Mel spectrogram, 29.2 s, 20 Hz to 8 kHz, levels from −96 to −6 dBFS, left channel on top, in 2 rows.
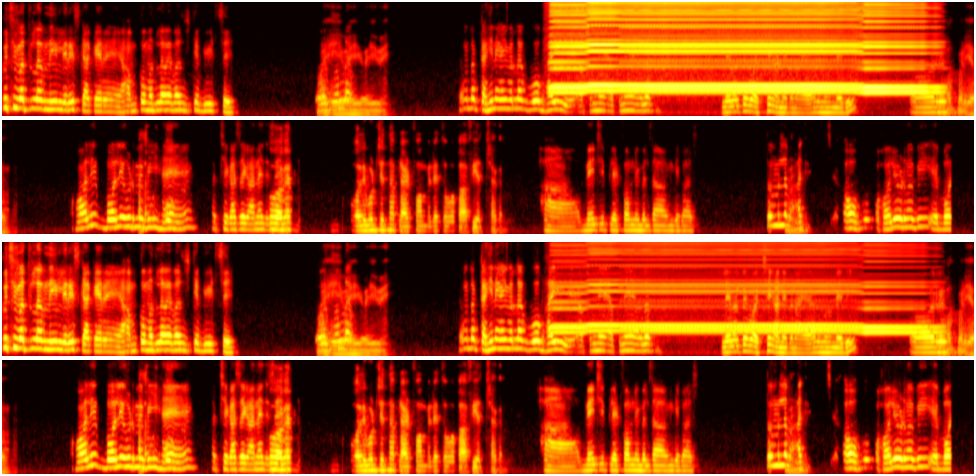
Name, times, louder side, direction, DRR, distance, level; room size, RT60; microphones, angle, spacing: voice 1, 0.0-3.5 4.7-5.3 6.9-9.8 10.8-12.8 13.6-14.3 15.7-17.5 17.7-18.9 22.7-25.0 26.1-26.6 27.2-28.8, right 3 dB, 65° right, 0.9 m, -29 dB
voice 2, 4.7-5.8 14.0-14.7 16.6-17.2 18.6-18.9 19.8-22.1 26.4-26.6, right 2 dB, 15° right, 0.4 m, -33 dB
Harmonica, 8.2-14.2, left 8 dB, 90° left, 0.5 m, -20 dB
head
